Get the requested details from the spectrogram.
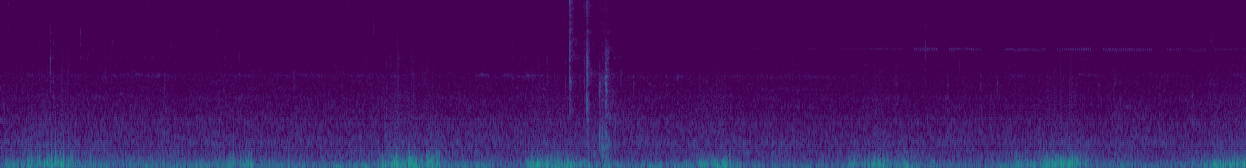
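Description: Wind rumbles and buffets in low gusts outdoors.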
